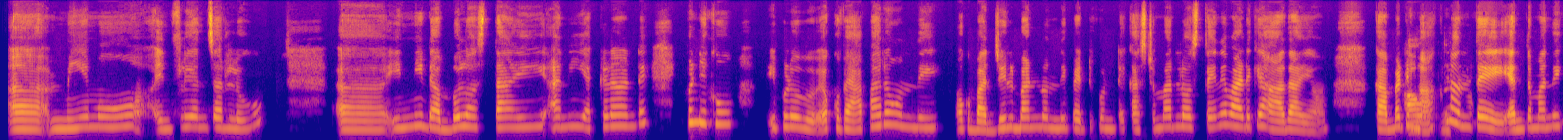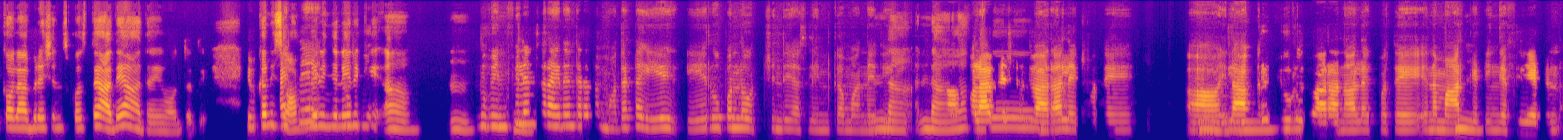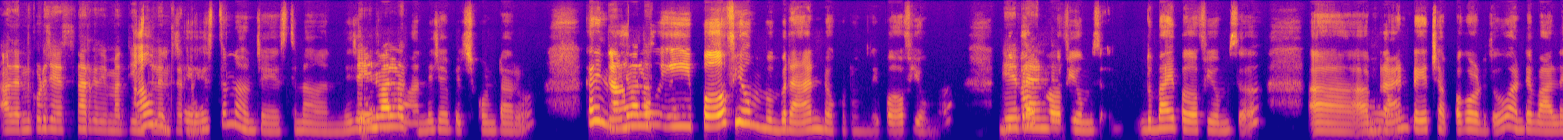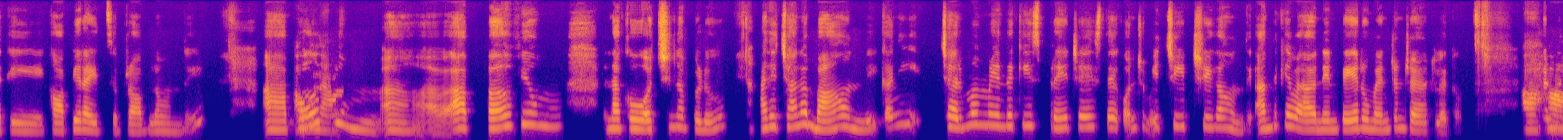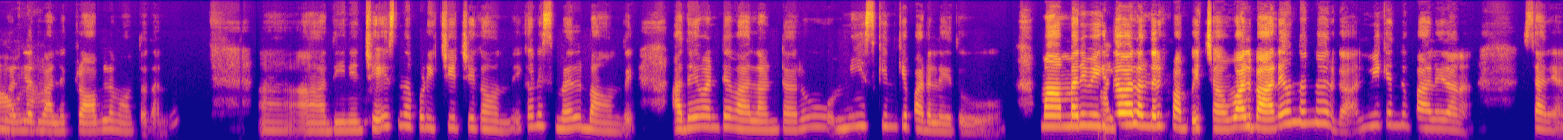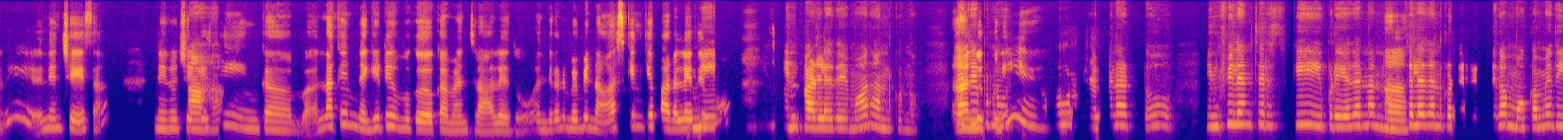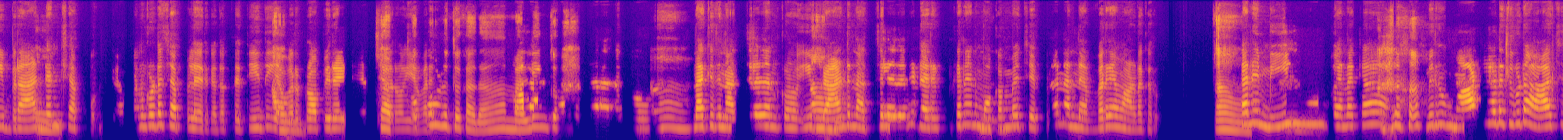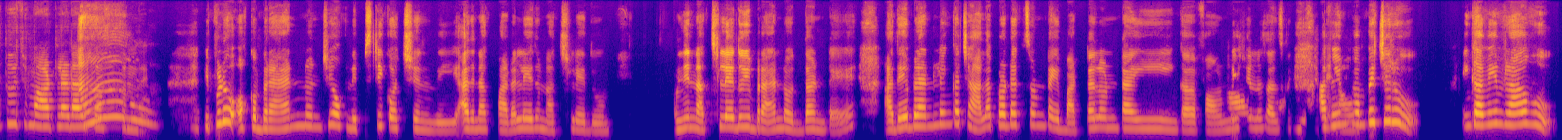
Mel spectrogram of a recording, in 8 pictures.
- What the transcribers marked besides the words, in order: in English: "వ్యాపారం"; distorted speech; in English: "సాఫ్ట్వేర్ ఇంజినీర్‌కి"; in English: "ఇన్‌ఫ్లుయెన్సర్"; in English: "ఇన్కమ్"; in English: "కొలాబరేషన్"; other background noise; in English: "మార్కెటింగ్, అఫిలియేట్"; in English: "పెర్ఫ్యూమ్ బ్రాండ్"; in English: "పెర్ఫ్యూమ్స్"; in English: "బ్రాండ్"; in English: "కాపీరైట్స్ ప్రాబ్లమ్"; in English: "పెర్ఫ్యూమ్"; in English: "పెర్ఫ్యూమ్"; in English: "స్ప్రే"; in English: "ఇట్చీ ఇట్చీగా"; in English: "మెన్షన్"; in English: "ప్రాబ్లమ్"; in English: "ఇట్చీ ఇట్చీగా"; in English: "స్మెల్"; in English: "స్కిన్‌కి"; in English: "నెగెటివ్ కామెంట్స్"; in English: "మే బీ"; in English: "స్కిన్‌కే"; in English: "స్కిన్‌కి"; in English: "ఇన్‌ఫ్లుయెన్సర్స్‌కి"; in English: "డైరెక్ట్‌గా"; in English: "బ్రాండ్"; in English: "కాపీరైట్"; in English: "బ్రాండ్"; in English: "డైరెక్ట్‌గా"; chuckle; in English: "బ్రాండ్"; in English: "లిప్స్టిక్"; in English: "బ్రాండ్"; in English: "బ్రాండ్‌లో"; in English: "ప్రొడక్ట్స్"; in English: "సన్ స్క్రీన్"
- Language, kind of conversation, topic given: Telugu, podcast, ఇన్ఫ్లుఎన్సర్‌లు డబ్బు ఎలా సంపాదిస్తారు?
